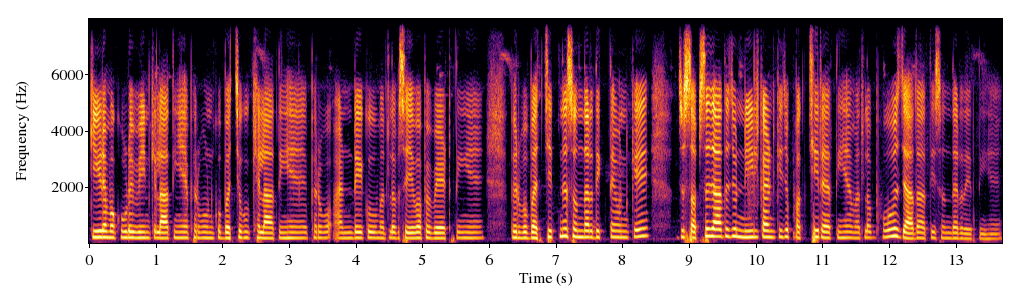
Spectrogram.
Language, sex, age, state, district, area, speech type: Hindi, female, 45-60, Madhya Pradesh, Seoni, urban, spontaneous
